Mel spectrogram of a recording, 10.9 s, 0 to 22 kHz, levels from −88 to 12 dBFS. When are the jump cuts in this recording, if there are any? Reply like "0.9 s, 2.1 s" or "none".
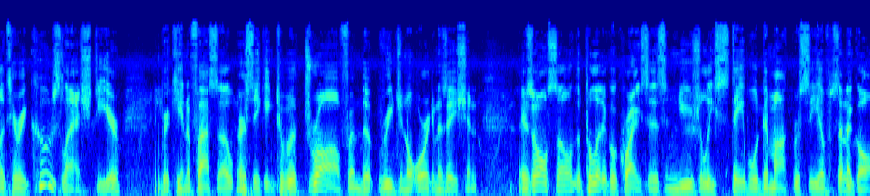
2.9 s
